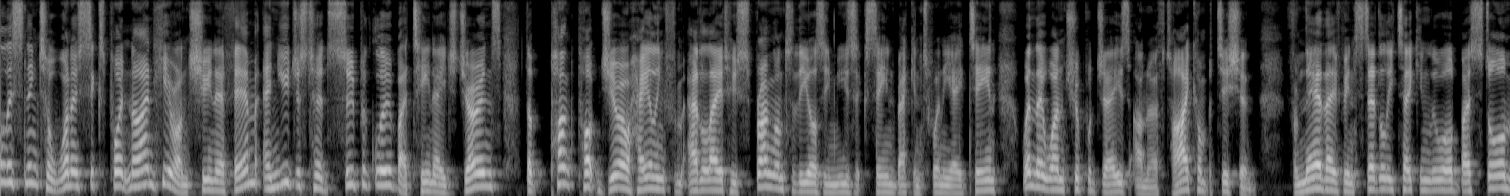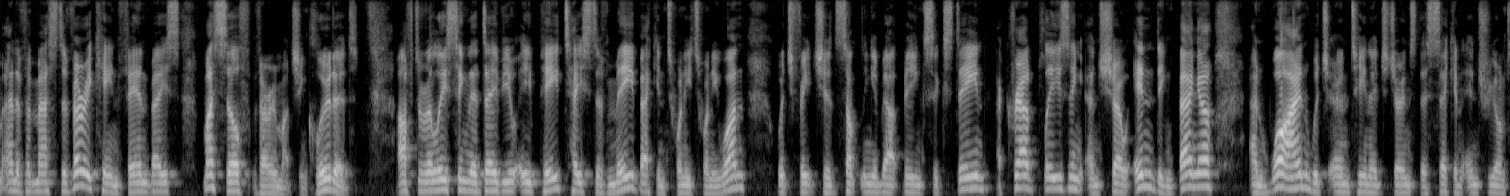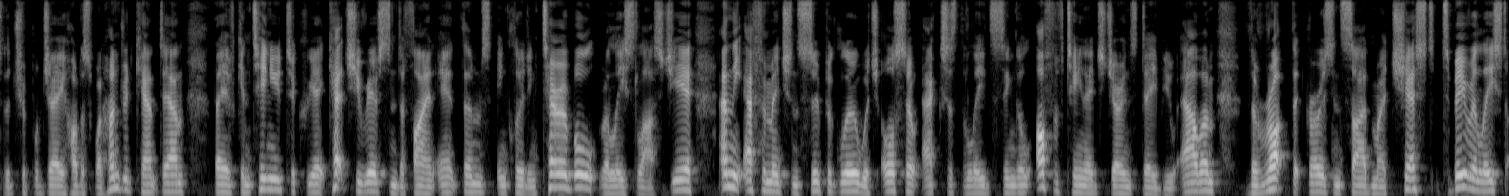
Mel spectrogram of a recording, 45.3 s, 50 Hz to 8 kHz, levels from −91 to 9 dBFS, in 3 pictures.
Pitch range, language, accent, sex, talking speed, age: 115-155 Hz, English, Australian, male, 185 wpm, 30-49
